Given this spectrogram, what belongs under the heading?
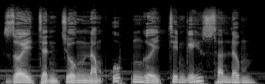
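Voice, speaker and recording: A man narrating a dark story in a dramatic, lively storytelling manner. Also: fairly low pitch, normal speed, soft background music.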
